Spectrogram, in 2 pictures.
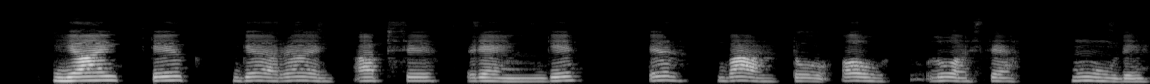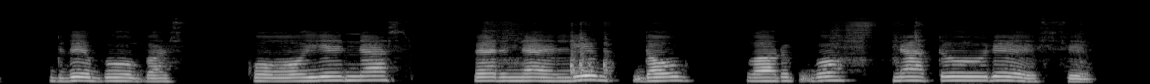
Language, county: Lithuanian, Klaipėda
